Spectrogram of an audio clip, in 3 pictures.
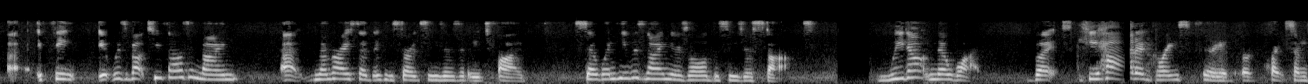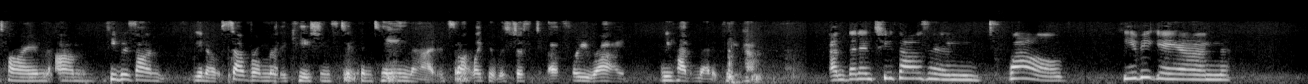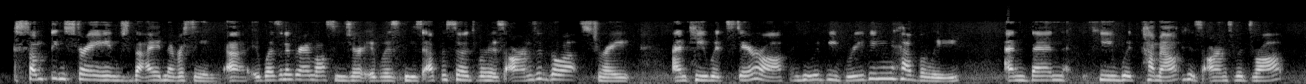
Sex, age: female, 30-49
